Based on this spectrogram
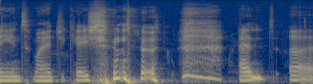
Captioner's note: laughing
